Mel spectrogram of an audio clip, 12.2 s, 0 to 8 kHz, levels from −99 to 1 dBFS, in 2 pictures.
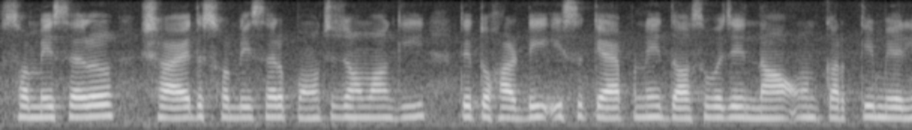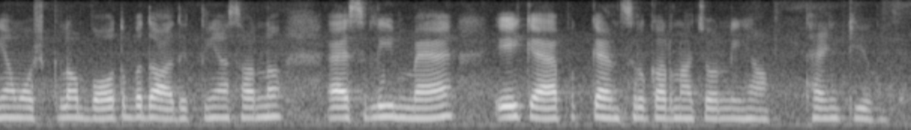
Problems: none marked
